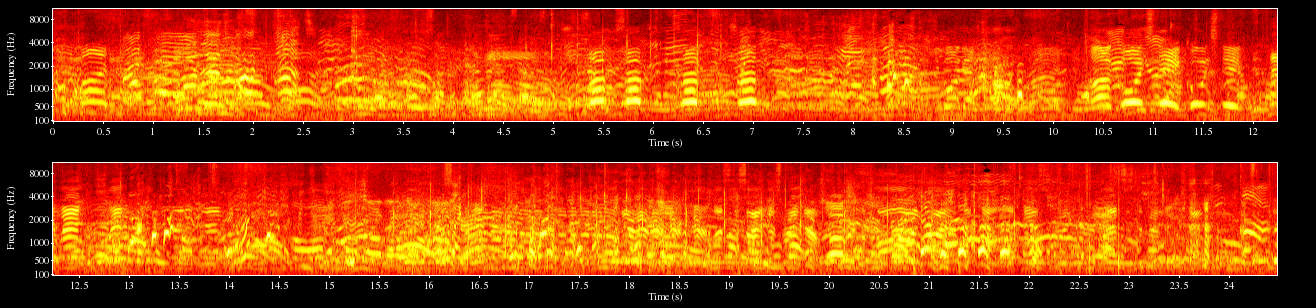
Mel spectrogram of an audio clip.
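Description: Many young children shout and chatter outdoors.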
